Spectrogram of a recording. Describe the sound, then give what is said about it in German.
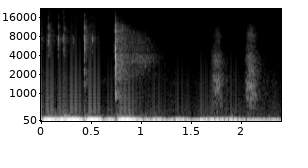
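Computer keyboard keystrokes as a follow-up question is typed into ChatGPT: a quick cluster of clicky taps at the start, a brief pause, then a couple of softer presses. “gehe ich wieder zurück in ChatGPT und schreibe, gibt es weitere?”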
